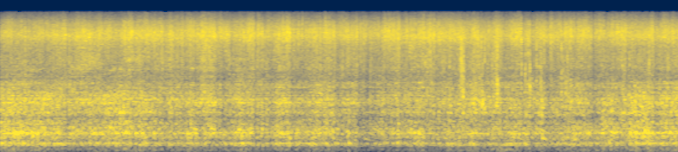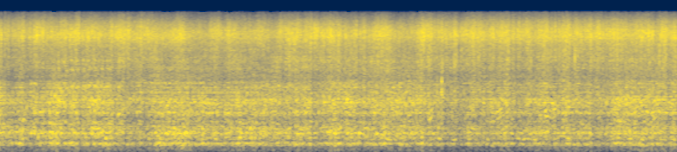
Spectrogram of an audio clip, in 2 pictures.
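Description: Steady sizzling of ground beef and sausage burger patties frying on a Blackstone flat-top griddle, mixed with a deep fryer cooking fries, with a few faint ticks.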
